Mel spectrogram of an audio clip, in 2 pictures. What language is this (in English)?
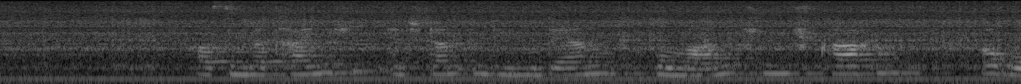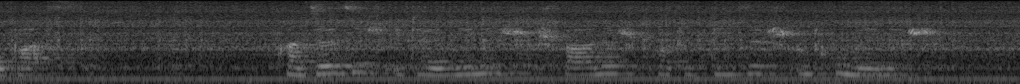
German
